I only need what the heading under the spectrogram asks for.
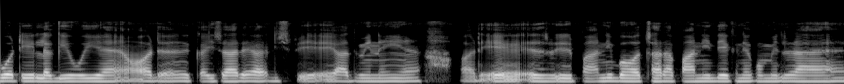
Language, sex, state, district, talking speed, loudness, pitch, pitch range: Hindi, male, Bihar, West Champaran, 155 wpm, -17 LUFS, 145 Hz, 140-145 Hz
